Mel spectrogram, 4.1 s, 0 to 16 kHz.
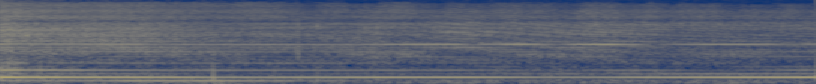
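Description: An E-flite Carbon Z Cessna 150 electric RC airplane on its maiden flight, giving a steady droning motor whine that fades slightly as it passes, with no talking.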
